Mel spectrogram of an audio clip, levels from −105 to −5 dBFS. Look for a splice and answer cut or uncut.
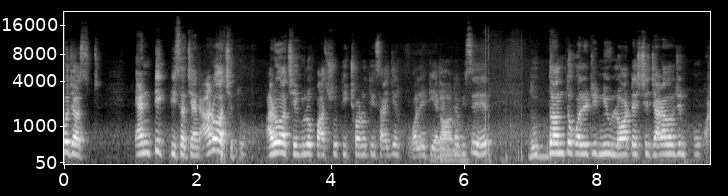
uncut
